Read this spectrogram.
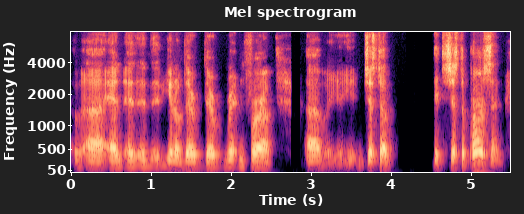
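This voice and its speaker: A middle-aged man, an actor, talks reflectively in a panel discussion, haltingly, often repeating and restarting his words. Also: mid-range voice, little pitch movement, dark tone.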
